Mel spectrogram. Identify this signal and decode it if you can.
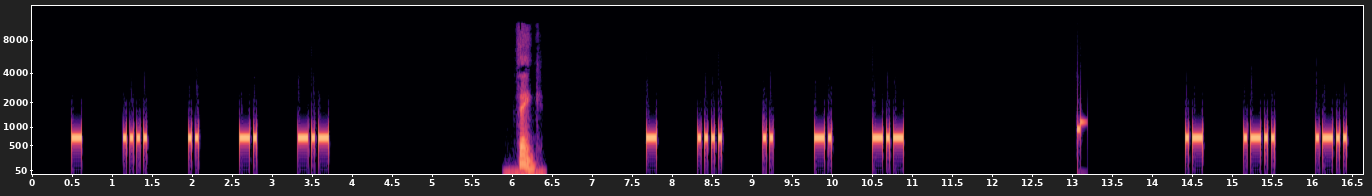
Morse code, heard as a keyed tone, about 28 wpm, spaced as for 13 wpm, 700 Hz. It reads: THINK THINK ALL
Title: 4x Character Spacing - Top 300 Words - 28wpm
